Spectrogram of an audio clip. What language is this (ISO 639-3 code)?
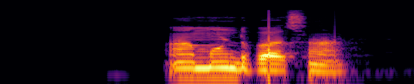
xhe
